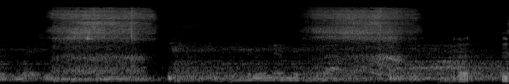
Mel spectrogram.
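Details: Two long, loud, harsh breaths with a rattling, fluttering snore on inhalation, about four seconds apart; snoring during sleep after a long night in Vegas.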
